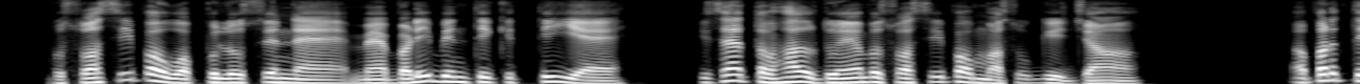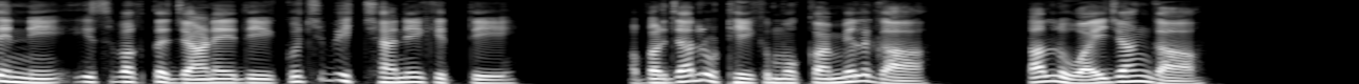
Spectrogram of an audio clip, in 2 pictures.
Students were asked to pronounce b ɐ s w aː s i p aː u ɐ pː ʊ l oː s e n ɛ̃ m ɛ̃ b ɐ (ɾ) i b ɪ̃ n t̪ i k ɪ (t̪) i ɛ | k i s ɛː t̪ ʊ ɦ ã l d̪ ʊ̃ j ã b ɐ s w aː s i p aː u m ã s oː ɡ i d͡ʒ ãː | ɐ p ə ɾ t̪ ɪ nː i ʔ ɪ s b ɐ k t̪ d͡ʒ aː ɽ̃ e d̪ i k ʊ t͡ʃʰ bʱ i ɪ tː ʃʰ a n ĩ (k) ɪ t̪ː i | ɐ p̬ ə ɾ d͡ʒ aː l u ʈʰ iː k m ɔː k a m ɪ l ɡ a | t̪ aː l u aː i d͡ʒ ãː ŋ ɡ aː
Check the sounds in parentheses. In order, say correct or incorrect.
incorrect: ɽ, correct, correct

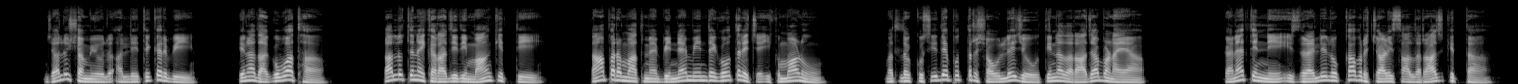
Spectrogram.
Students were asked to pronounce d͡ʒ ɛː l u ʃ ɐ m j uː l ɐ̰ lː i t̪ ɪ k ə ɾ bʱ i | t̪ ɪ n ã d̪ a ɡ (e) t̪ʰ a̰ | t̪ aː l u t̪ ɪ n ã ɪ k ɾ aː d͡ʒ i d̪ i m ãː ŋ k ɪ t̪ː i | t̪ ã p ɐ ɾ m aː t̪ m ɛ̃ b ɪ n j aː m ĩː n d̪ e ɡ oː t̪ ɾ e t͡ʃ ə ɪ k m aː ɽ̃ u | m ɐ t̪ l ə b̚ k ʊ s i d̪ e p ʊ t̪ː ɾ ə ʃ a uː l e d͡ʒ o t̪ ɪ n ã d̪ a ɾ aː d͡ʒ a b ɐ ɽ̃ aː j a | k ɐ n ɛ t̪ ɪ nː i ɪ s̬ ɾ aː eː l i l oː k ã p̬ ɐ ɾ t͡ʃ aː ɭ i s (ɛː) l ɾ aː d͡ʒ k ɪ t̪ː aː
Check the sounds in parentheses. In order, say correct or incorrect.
incorrect: a, incorrect: aː

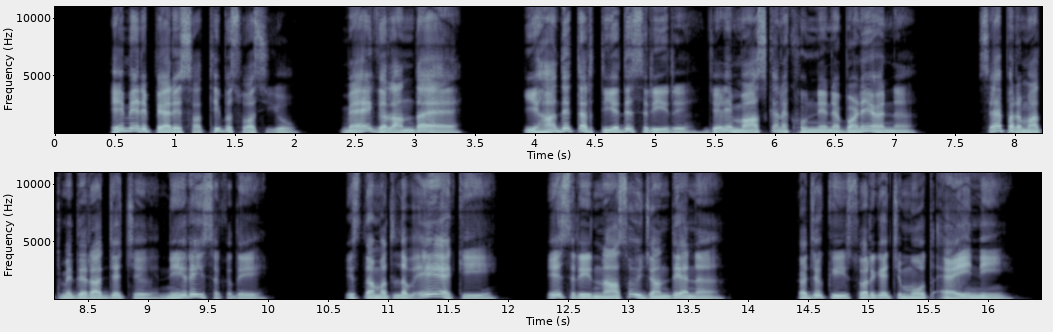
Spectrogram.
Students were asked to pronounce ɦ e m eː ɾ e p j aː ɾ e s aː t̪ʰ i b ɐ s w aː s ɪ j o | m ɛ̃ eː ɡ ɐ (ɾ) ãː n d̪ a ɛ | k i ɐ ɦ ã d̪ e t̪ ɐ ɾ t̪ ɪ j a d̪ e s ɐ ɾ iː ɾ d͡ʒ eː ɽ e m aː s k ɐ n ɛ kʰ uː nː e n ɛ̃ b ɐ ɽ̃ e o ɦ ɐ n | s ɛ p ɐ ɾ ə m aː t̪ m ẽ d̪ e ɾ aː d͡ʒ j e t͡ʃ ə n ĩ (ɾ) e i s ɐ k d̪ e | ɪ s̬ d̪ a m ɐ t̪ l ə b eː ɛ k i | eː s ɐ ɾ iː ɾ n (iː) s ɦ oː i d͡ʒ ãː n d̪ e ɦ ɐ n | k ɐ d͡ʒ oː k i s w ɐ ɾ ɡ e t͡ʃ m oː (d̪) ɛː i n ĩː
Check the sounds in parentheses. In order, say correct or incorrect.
incorrect: l, correct, incorrect: aː, incorrect: t̪

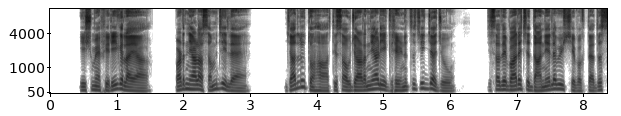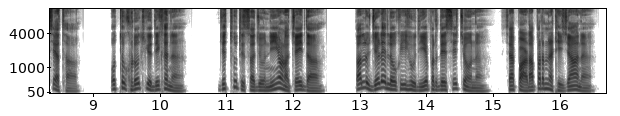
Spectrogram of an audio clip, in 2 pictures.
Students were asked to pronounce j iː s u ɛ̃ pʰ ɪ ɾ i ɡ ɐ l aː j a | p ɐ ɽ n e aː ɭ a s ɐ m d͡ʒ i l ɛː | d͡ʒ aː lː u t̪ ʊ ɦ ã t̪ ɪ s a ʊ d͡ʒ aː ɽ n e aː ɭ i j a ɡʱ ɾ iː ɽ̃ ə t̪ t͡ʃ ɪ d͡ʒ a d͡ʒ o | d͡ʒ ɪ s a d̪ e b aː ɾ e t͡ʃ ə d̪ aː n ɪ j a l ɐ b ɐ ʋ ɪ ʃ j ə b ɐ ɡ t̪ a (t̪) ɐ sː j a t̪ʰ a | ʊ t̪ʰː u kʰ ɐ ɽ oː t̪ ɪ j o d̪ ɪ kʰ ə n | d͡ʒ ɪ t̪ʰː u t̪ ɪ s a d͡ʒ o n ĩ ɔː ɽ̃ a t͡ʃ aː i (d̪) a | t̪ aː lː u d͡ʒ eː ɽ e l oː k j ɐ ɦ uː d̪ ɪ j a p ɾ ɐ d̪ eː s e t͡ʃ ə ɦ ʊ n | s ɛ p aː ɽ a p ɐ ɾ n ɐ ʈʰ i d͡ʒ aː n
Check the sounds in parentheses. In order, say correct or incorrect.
incorrect: d̪, correct

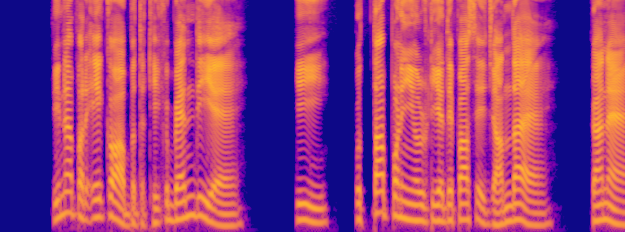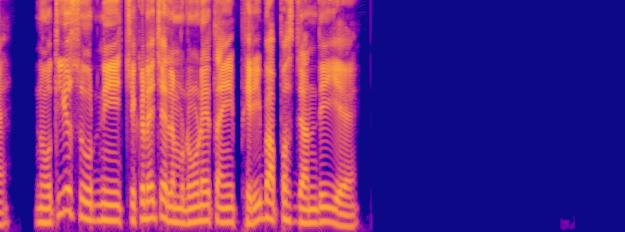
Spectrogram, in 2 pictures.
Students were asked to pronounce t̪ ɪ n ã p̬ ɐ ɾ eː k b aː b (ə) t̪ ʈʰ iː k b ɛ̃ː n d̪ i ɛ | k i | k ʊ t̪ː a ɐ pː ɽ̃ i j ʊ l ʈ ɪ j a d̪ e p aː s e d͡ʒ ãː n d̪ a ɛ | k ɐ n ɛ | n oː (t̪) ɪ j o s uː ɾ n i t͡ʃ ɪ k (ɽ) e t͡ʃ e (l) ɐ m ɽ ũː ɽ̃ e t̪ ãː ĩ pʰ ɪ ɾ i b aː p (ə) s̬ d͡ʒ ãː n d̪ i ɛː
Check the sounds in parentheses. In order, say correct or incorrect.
correct, correct, correct, correct, correct

